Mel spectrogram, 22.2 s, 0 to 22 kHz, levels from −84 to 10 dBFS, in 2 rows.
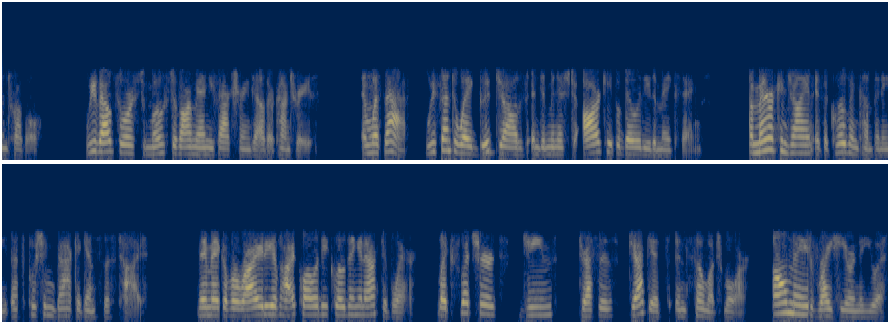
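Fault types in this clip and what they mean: G.723.1 codec: The speech passes through a low-rate telephony codec at 6.3 kbit/s, with heavy damage. It sounds muffled and hoarse, and consonants blur. Nothing above about 3.4 kHz survives.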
